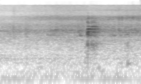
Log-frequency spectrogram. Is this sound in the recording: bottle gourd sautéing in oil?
yes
